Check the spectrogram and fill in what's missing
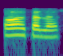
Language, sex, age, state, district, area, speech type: Goan Konkani, female, 18-30, Goa, Canacona, rural, conversation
